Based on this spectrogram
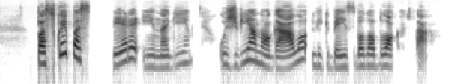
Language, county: Lithuanian, Šiauliai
